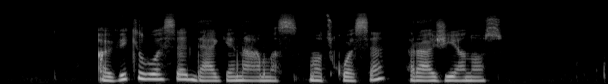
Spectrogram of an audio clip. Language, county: Lithuanian, Klaipėda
